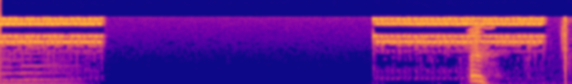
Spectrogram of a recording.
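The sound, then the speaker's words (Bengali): A telephone rings with an incoming call in two loud bursts of steady electronic ringing, separated by a silent pause, and then gives a short final blip. “এ সময় আবার কে phone দিচ্ছে?”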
